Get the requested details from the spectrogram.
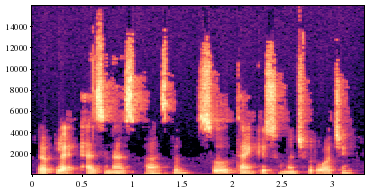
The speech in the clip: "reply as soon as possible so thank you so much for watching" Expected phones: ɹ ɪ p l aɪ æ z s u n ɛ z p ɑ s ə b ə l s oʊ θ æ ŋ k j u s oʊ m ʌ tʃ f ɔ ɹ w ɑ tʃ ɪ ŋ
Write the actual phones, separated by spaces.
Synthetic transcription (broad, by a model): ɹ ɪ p l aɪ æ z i n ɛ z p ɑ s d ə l s oʊ t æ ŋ k j u s oʊ m ʌ tʃ f ɔ ɹ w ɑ tʃ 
